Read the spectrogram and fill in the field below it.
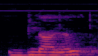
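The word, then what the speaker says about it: glial: हैं, उनको बोलते हैं ग्लायल सेल, ठीक है। न्यूरॉन तो आपने सुना होगा, बचपन से सुने। एक ग्लियल सेल या ग्लायल सेल, उसको आप जैसे उच्चारण करना चाहें, आपकी मर्जी, आप कर सकते हैं।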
